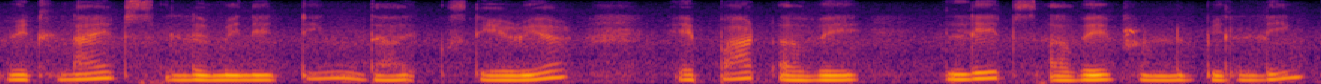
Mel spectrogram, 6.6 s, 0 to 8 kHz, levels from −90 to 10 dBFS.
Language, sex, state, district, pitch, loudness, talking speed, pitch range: English, female, Arunachal Pradesh, Lower Dibang Valley, 165 Hz, -18 LUFS, 120 wpm, 160-190 Hz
